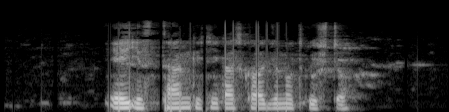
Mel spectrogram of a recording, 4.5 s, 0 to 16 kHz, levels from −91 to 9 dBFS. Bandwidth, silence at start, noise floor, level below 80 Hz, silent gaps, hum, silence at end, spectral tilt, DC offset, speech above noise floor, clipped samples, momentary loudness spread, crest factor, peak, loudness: 7.6 kHz; 1.05 s; -58 dBFS; -48 dBFS; none; none; 0.75 s; -7.5 dB/octave; under 0.1%; 39 dB; under 0.1%; 12 LU; 20 dB; -2 dBFS; -21 LUFS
